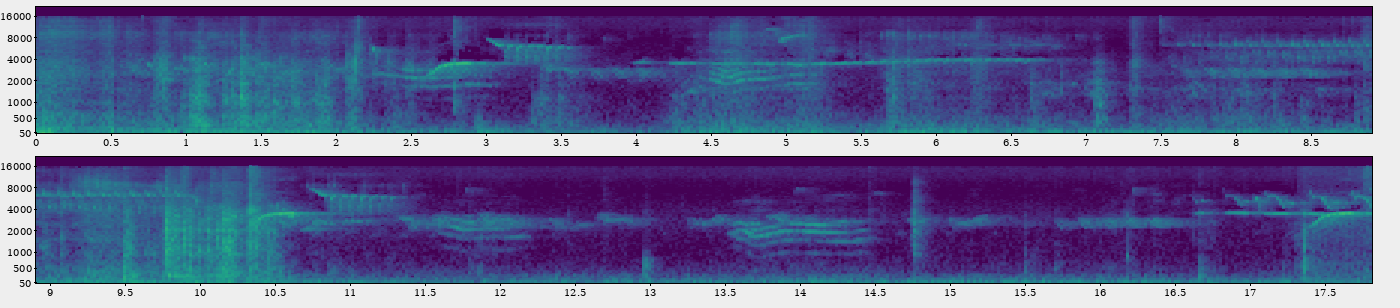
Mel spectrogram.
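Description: Songbirds singing outdoors: repeated high whistled and warbling phrases, one a long held whistle, with a few soft knocks underneath.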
